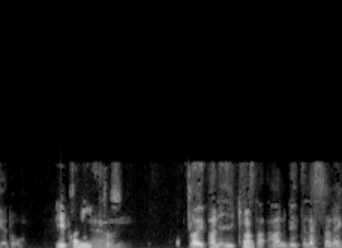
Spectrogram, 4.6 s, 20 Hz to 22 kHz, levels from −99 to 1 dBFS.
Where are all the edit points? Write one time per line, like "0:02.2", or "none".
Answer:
0:01.2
